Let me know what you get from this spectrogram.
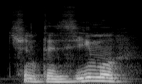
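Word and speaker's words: centesimo: Это итальянский сентесимо вот так правильно читается.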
